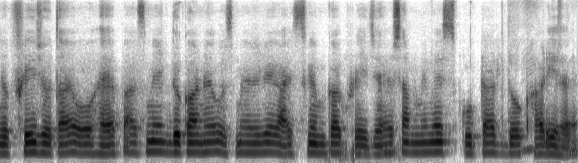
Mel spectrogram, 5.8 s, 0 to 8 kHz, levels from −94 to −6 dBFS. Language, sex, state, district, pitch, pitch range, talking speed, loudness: Hindi, male, Chhattisgarh, Raipur, 125 Hz, 120-130 Hz, 240 wpm, -18 LUFS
